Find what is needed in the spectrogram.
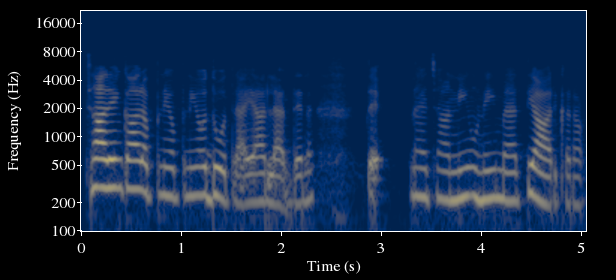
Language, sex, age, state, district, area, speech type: Dogri, female, 18-30, Jammu and Kashmir, Samba, rural, spontaneous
